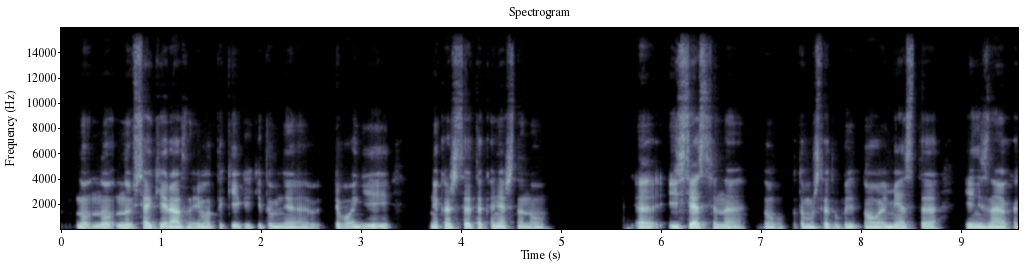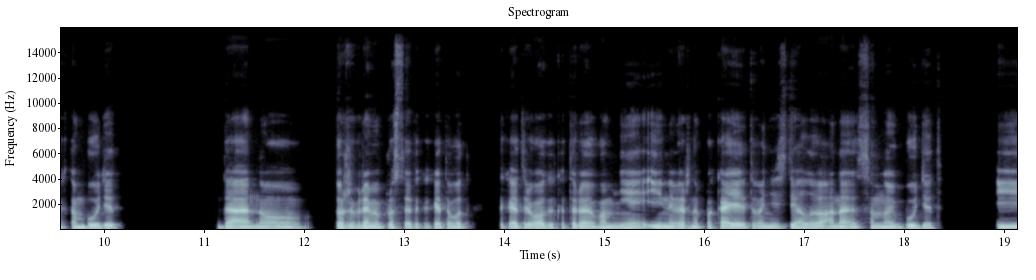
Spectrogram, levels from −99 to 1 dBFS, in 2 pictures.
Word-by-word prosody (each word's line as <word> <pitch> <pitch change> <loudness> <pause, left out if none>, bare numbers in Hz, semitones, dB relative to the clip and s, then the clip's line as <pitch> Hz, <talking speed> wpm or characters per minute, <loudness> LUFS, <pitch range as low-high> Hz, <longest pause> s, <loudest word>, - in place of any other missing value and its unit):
Ну - - +1
ну 120 +4 +1
ну 130 0 +2
всякие 130 -5 +2
разные, 95 -2 +3
и - - +2
вот 100 0 0
такие 100 -3 -3
какие-то 95 +1 -5
у - - +2
меня 95 -1 0 0.2
тревоги. 120 - 0 0.4
Мне 110 -1 0
кажется, 120 0 0
это 120 +1 +2
конечно, 115 -2 0
ну, 95 -3 -4 0.8
э, - - +3
естественно, 115 -1 +2 0.2
ну, 95 -1 -3
потому 100 -2 -1
что 95 0 -2
это - - -5
будет 95 0 -2
новое 95 -2 +2
место. 115 +1 0 0.2
Я 100 - +1
не 100 - +3
знаю, 95 -2 +3
как 95 0 -6
там 95 0 +1
будет. 130 0 0 0.9
Да, 100 0 +4
но, 100 -2 -2 0.2
в - - -67
то 115 - +4
же 110 - -1
время 105 0 +3
просто 115 -1 -2
это 95 -1 -2
какая-то 95 0 -2
вот, 95 0 -2 0.3
такая 95 -1 +1
тревога, 130 +8 +1
которая 105 -4 0
во 95 0 0
мне, 135 - 0
и 110 +1 +2
наверное, 110 -1 +1
пока 110 +1 +1
я 110 0 +4
этого 100 0 -3
не 105 0 0
сделаю, 130 +3 0
она 105 -2 +1
со 95 +2 -8
мной 95 -1 +2
будет. 140 - -2 0.5
И 95 - 0
105 Hz, 185 wpm, -23 LUFS, 95-115 Hz, 0.9 s, Да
